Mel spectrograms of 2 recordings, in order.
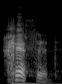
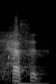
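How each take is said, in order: First: Chesed said with a throaty h, khe-sed; Hebrew pronunciation. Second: Chesed once more with the throaty h, khe-sed; Hebrew pronunciation. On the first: Preacher teaching the congregation a Hebrew word, carefully pronounced. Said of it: "Hebrew word that I'm gonna butcher". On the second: Preacher leading the congregation to repeat chesed, throaty h. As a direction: lead the room in saying chesed the Hebrew way. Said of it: "you wanna say that with me?". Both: Shown as a demonstration.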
